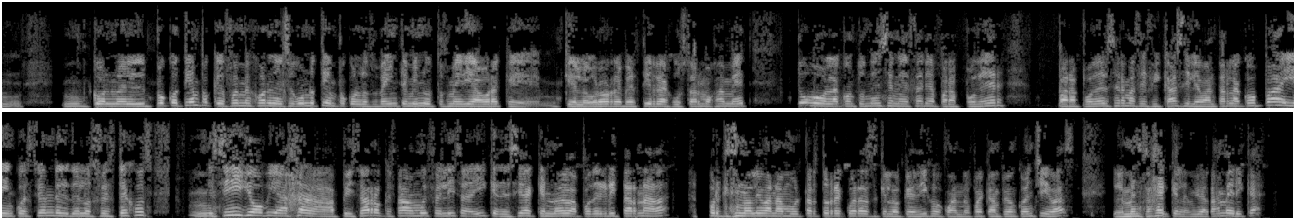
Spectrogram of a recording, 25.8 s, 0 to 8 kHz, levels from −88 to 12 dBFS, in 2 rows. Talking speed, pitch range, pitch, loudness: 210 wpm, 170-195 Hz, 185 Hz, -21 LUFS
